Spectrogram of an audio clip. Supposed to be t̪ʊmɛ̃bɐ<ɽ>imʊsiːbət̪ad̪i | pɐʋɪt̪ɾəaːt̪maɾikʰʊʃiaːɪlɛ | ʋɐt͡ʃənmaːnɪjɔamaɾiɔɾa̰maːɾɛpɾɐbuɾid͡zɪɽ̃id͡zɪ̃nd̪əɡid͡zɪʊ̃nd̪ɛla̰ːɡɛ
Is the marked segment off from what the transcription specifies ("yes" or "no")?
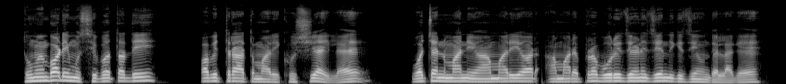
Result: no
